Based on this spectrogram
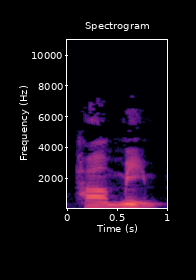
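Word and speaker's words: Ha Mim: These are actually 2 alphabets, and so we recite them separately, Ham, Mim.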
